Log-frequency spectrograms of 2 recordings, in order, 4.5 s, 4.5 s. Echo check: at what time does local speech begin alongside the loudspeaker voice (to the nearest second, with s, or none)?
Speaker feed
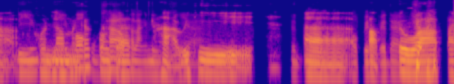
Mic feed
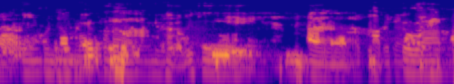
none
